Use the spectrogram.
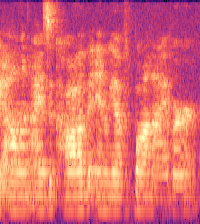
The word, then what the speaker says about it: Bon Iver: isakov and we have Bon Iver or Bon Air depending on how you say it but I really loved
